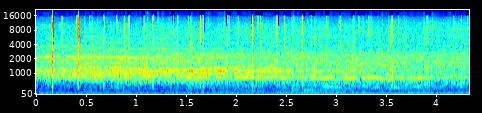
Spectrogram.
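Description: Applause from the crowd at a 2019 high school graduation, a steady wash of clapping with a few sharp individual claps standing out, moderately loud and sustained throughout.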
